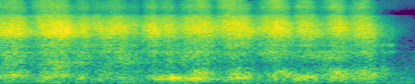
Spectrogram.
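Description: Chalkboard duster being rubbed back and forth across a blackboard, a dry rubbing hiss that swells with each stroke, about two strokes a second; it stops just before the end.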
